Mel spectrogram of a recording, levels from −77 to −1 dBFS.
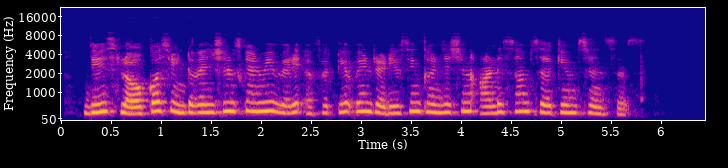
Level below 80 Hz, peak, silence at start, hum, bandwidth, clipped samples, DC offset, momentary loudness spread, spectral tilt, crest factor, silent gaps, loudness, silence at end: -74 dBFS; -2 dBFS; 0.25 s; none; 7.8 kHz; under 0.1%; under 0.1%; 9 LU; -4.5 dB/octave; 14 dB; none; -17 LUFS; 0.75 s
